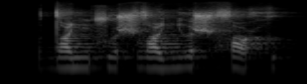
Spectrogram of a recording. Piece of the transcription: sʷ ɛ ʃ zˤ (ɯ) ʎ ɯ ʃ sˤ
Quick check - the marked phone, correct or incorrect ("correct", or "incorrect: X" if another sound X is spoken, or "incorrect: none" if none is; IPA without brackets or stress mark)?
incorrect: ɤ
